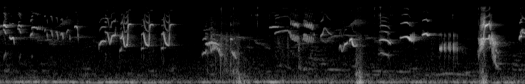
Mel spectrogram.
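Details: Kacer, or Oriental magpie-robin, giving fighting 'tarung' song meant to provoke other birds: quieter bursts of scratchy, buzzy notes and sharp high chips, a few clicks, and a low background hum.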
